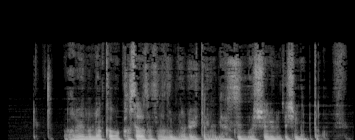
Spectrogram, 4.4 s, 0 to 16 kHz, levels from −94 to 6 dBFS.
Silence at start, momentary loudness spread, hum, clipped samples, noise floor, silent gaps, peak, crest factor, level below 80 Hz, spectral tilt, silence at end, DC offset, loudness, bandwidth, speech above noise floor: 0.6 s; 16 LU; none; under 0.1%; -49 dBFS; none; -8 dBFS; 18 dB; -42 dBFS; -5 dB/octave; 0.15 s; under 0.1%; -27 LUFS; 11.5 kHz; 22 dB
